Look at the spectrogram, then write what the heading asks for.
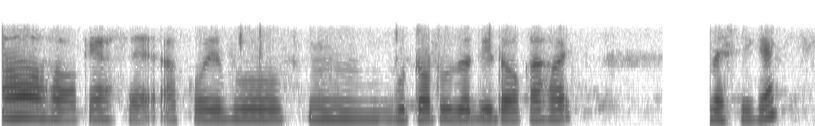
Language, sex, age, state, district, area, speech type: Assamese, female, 18-30, Assam, Sivasagar, rural, conversation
